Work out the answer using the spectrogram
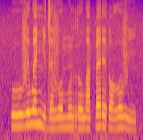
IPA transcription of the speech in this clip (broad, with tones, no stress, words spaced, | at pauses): uː˨ vɪ˦wɛ˦ɲi˨dɛ˨ vo˨mũ˨ ro˨wa˨ k͡pɛ˦ɾɪ˨ɗɔ˨ɣo˦ vi˨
